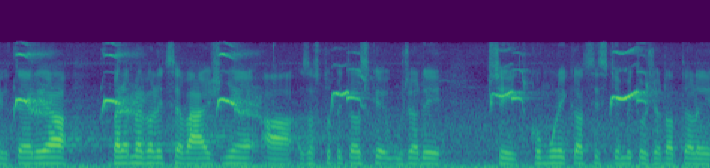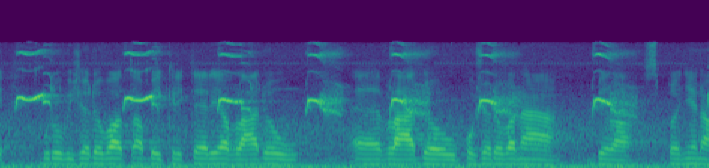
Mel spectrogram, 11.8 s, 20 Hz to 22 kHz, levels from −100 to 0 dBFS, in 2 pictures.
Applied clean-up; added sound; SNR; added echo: none; Bird; 0 dB; none.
